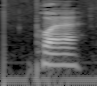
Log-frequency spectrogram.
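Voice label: "phue1", Teochew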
